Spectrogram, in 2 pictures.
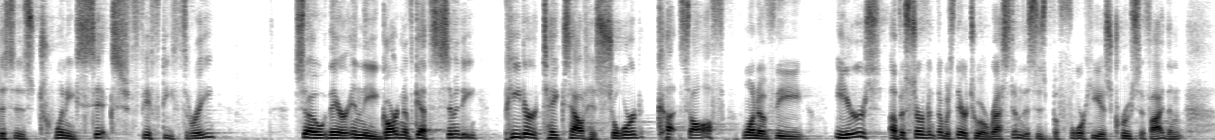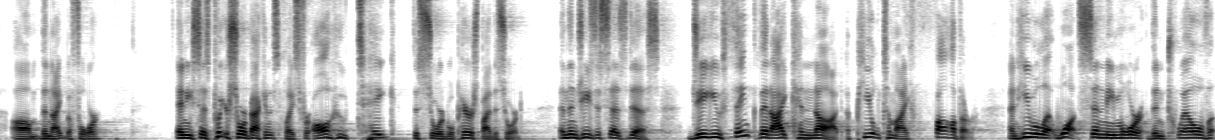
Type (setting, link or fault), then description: setting, live audience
